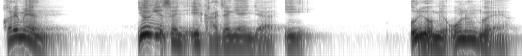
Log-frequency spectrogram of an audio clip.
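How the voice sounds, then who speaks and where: A man's voice: medium pitch, huge pitch swings, normal speed, gravelly, mellow, breathy edge. A man preaching a dawn sermon as pastor, with a Gyeongsang Korean accent, talking conversationally and asking the congregation rhetorical questions.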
